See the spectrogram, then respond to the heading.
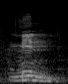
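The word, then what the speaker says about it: مِن: noon is coming Now, this is not ikhfa, so we're going to pronounce the noon correctly. Min. My tongue is at my the front where it's positioned, and I got nasalization.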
